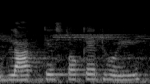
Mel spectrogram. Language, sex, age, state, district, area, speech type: Assamese, female, 18-30, Assam, Jorhat, urban, spontaneous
